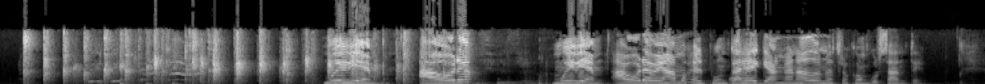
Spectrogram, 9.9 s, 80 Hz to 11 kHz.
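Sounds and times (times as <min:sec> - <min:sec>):
applause welcoming quiz game contestants: 0:00.2 - 0:04.8
speech: 0:05.6 - 0:09.3.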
